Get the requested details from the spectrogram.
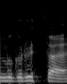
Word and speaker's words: Muguruza: It's spelled with a Z. I always like that. They say Muguruza because it's kind of got that lisp, that the Barcelona lisp kind of thing they do.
